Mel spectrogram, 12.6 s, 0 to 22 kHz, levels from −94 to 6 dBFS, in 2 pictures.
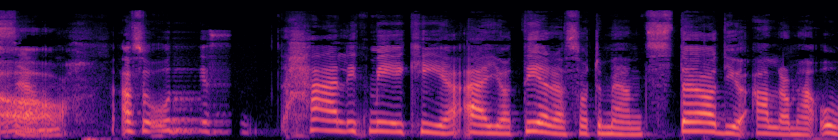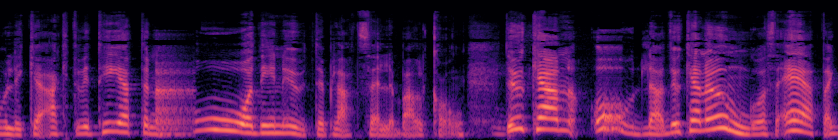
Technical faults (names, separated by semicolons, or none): AAC frame loss with concealment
